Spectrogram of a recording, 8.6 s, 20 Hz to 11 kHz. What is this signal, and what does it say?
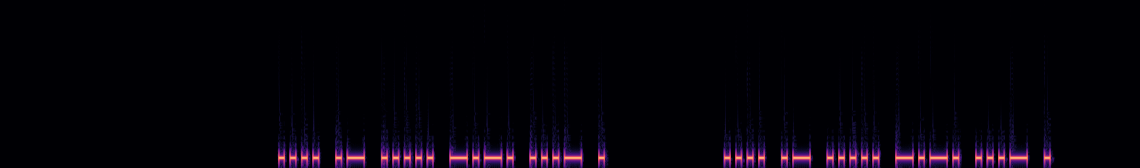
Morse code, heard as a keyed tone, about 28 wpm, 700 Hz. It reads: HA5CVE HA5CVE
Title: DXCC-100 Call Signs - 6 Characters - Repeated 2x - 28wpm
